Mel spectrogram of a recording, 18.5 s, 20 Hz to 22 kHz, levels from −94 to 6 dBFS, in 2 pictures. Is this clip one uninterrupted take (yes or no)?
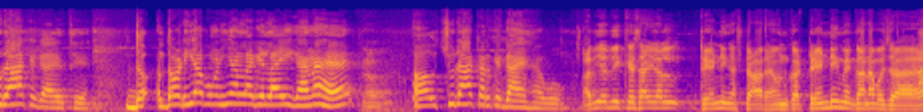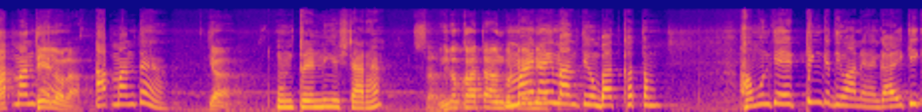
yes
